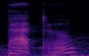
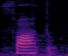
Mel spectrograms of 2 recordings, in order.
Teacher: The voiceless stop consonant p has become voiceless fricative f.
